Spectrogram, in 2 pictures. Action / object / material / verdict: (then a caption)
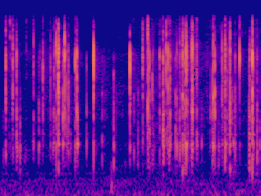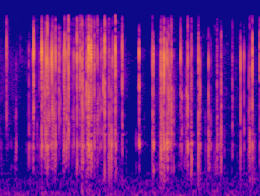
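scrape / thin plastic drink bottle / plastic / none. An empty, hollow, clear plastic drink bottle is squeezed and crinkled with both hands and fingertips. It makes a rapid, uneven stream of sharp, bright crackles and crunches with almost no low end. Each snap dies away instantly.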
